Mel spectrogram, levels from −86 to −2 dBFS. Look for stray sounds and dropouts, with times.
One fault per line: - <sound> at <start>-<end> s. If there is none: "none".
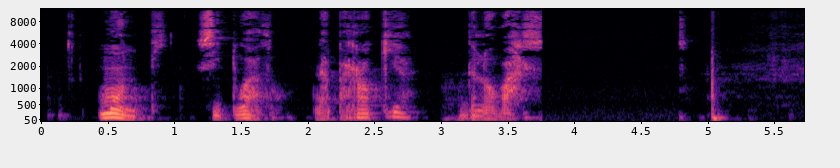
none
